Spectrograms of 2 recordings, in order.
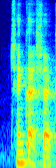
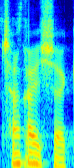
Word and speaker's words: Chiang Kai-shek: Is because, so the founder of Taiwan, Chiang Kai-shek, I'm probably butchering his name, but anyways. In Korean or in American? Because Chiang Kai-shek is right. That's how we pronounce Chiang Kai-shek is the American pronunciation, yes, right?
